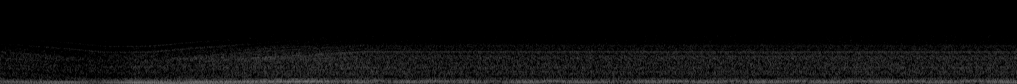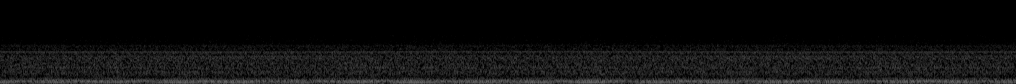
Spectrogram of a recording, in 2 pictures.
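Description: A tractor engine hums steadily, dipping and then rising in pitch before settling.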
